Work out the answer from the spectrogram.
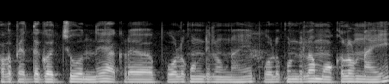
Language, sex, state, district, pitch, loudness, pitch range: Telugu, male, Telangana, Karimnagar, 120 Hz, -17 LUFS, 115-125 Hz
